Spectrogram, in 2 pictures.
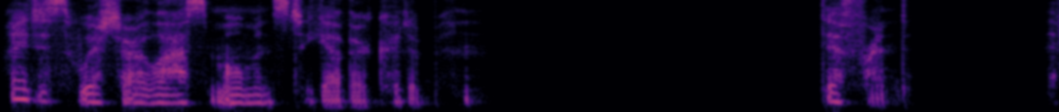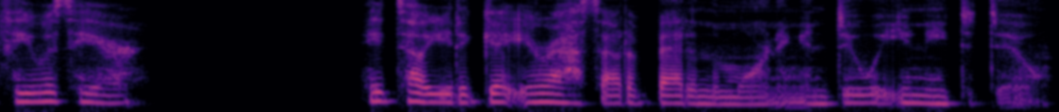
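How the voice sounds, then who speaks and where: A woman playing a gentle, spiritual young tarot reader in a video game, soft-spoken, unhurried and often hushed. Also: lowish voice, animated, vocal fry, husky, dry recording, clean studio sound, heavily acted. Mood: wistful.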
